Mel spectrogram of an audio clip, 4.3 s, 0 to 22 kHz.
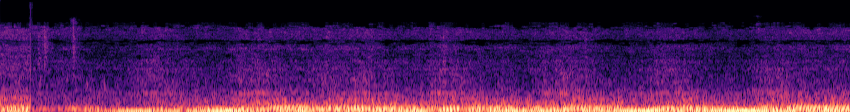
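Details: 1954 Austin A30 barn find, laid up since 1971 and previously seized, running after a fuel-delivery fix: old four-cylinder runs steadily with a low, even thrum and a slight rise in revs, no misses or knocks; normal running.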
